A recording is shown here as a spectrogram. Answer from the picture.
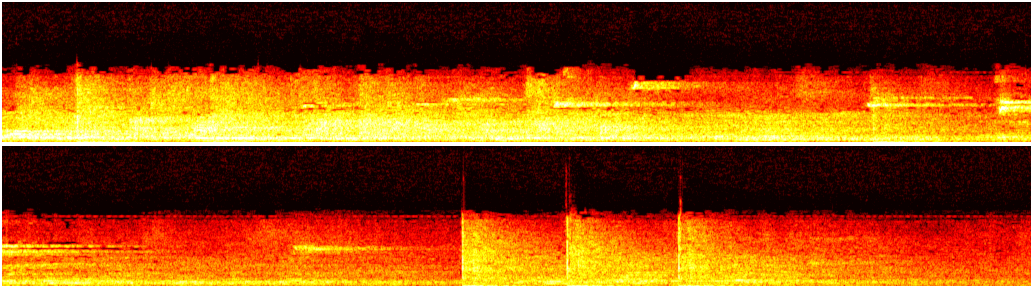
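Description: Basketball dribbled on a wooden court in a large sports hall. There are a few bounces in the first second, then three sharp bounces about half a second apart near the end, each ringing in the hall. Voices carry through the hall in between.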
